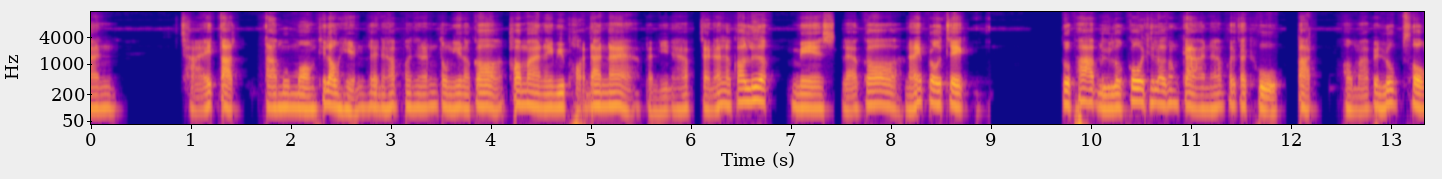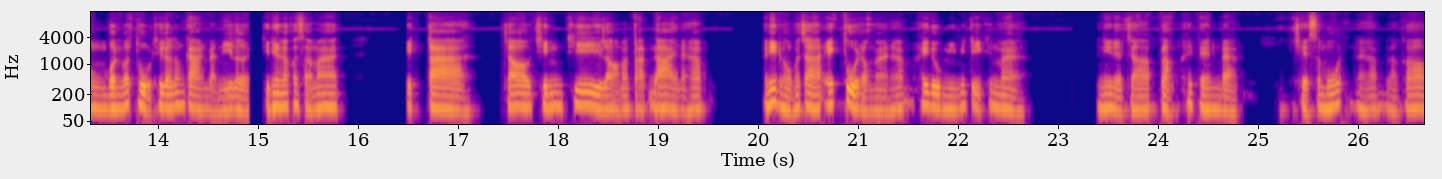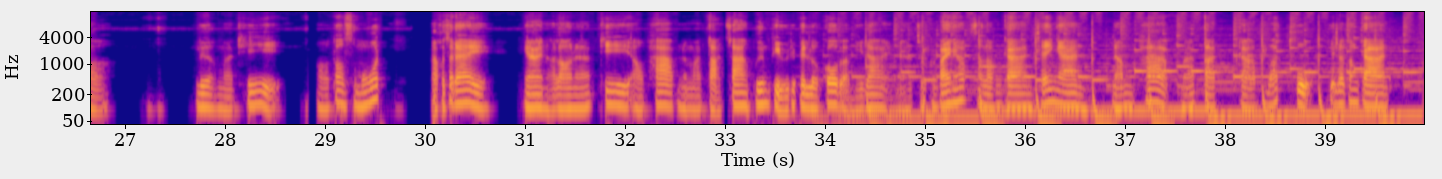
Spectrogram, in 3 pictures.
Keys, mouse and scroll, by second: 7.3-8.9 drag, 8.9-14.5 middle drag, 18.9 click, 20.9 e, 23.1 alt+v, 23.1 middle click, 23.3 click, 23.8-25.2 right drag, 25.7 middle click, 27.0 click, 28.7 click, 29.0 click, 29.5 middle drag.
